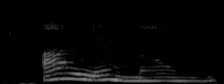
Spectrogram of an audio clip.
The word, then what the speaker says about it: alemão: "JAPONÊS" is "Japanese", and "ALEMÃO" is "German", "ALEMÃO". Very, very nasal, all right?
